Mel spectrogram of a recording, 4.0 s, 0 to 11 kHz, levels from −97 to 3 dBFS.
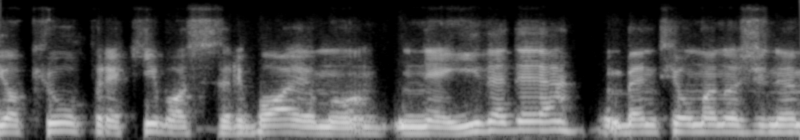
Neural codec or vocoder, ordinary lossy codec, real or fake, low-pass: none; Opus, 32 kbps; real; 7.2 kHz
